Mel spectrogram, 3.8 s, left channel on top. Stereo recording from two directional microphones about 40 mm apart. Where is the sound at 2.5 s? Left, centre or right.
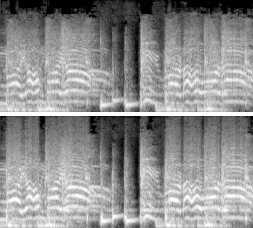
Right.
